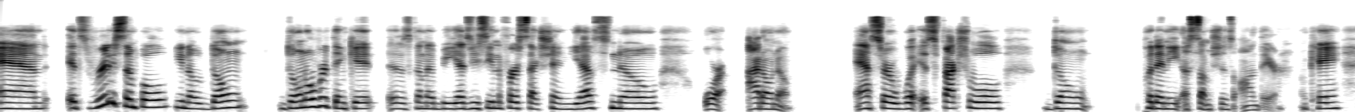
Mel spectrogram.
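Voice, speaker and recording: A woman speaks at a moderate pace and medium pitch in a plain, everyday voice. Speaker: real estate agent. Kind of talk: webinar presentation. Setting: recorded virtual seminar.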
